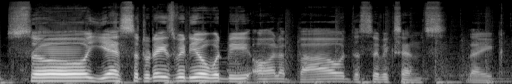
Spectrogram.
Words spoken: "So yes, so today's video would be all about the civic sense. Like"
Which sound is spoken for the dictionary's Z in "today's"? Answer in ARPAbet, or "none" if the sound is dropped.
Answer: Z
